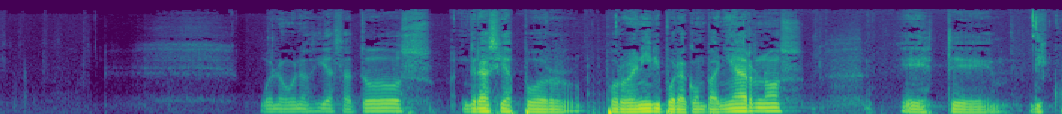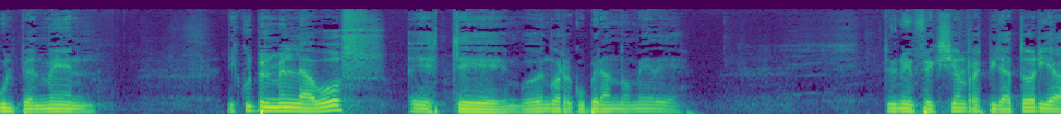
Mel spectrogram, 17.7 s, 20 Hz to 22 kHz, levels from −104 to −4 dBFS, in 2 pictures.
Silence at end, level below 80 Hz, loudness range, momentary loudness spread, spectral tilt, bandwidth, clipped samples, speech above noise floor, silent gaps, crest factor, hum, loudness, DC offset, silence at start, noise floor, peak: 0 s; -40 dBFS; 7 LU; 15 LU; -7 dB/octave; 15.5 kHz; under 0.1%; 51 dB; none; 22 dB; none; -22 LUFS; under 0.1%; 2.2 s; -72 dBFS; 0 dBFS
